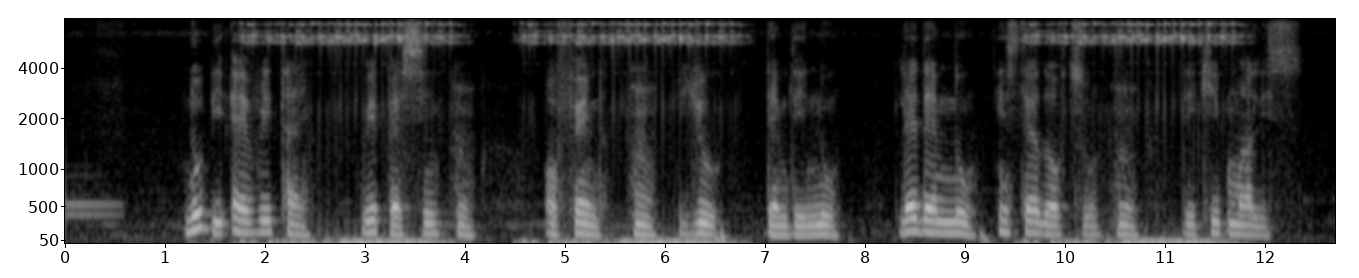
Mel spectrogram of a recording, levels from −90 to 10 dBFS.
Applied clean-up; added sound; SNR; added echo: none; Bell; 4 dB; none.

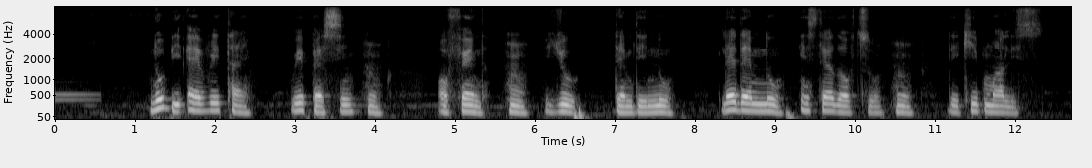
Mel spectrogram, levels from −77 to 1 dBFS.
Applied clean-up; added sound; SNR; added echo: none; none; none; none.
